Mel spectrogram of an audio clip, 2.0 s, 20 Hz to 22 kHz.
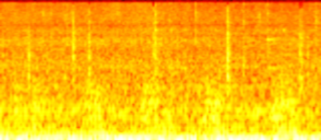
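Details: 2003 Toyota Corolla with new front brake rotors, still making a rubbery noise: faint regular ticking about twice a second over low road rumble while braking. Cause unknown, unresolved by shops.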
